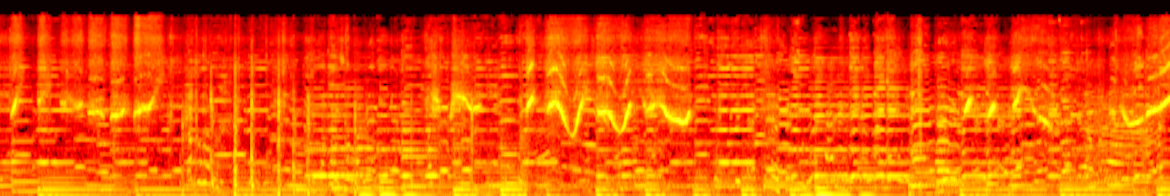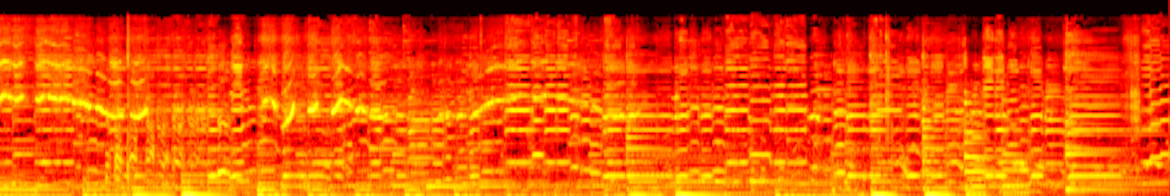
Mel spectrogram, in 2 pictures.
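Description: A violin and an Andean harp playing a carnival tune together. The violin carries the melody with sliding, wavering high notes, while the harp plucks a steady, repeating bass line underneath.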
